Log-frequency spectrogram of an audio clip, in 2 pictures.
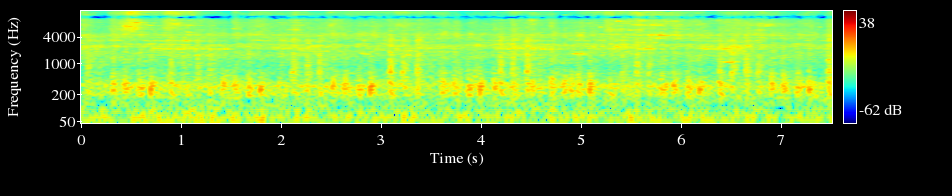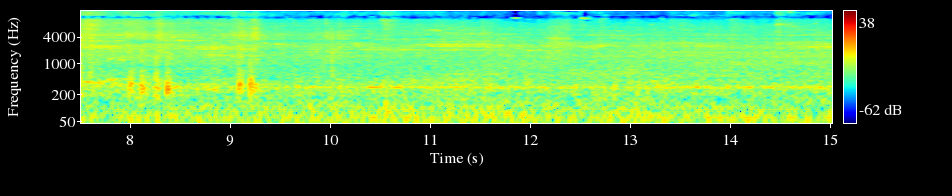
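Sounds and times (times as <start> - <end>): train wheels clattering over rails: 0.0 - 11.0.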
